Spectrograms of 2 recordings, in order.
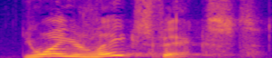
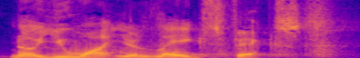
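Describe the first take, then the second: First: High-pitched, insistent repeat of the obvious; emphatic repeat. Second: Said in the usual way. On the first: Acted. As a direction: lift the whole line high to drive it home.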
